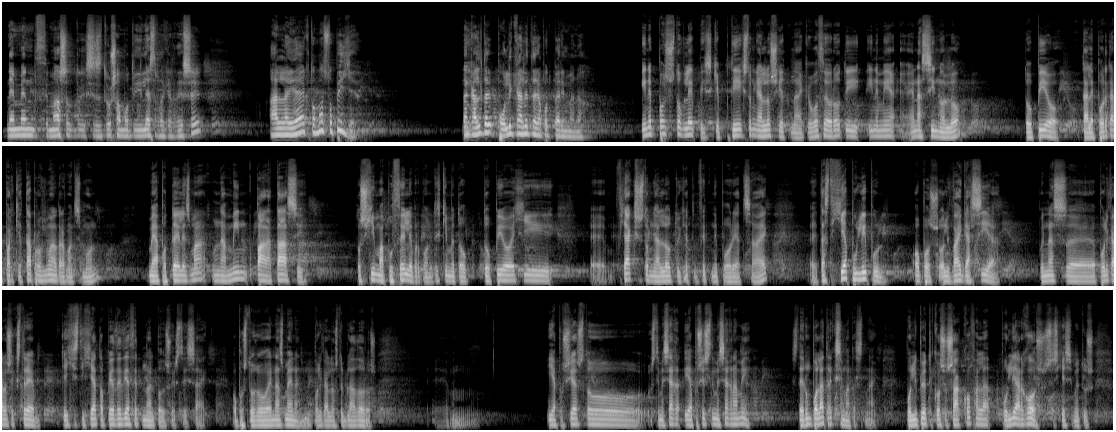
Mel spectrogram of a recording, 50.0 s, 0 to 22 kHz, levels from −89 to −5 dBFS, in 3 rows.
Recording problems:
echo of what is said; faint; throughout; 300 ms later, 20 dB below the speech

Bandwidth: 15.5 kHz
